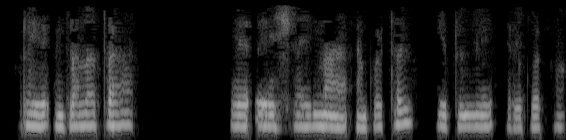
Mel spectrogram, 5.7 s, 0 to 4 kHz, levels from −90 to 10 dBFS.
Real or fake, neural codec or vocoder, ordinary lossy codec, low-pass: fake; codec, 24 kHz, 1.5 kbps, HILCodec; MP3, 16 kbps; 3.6 kHz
